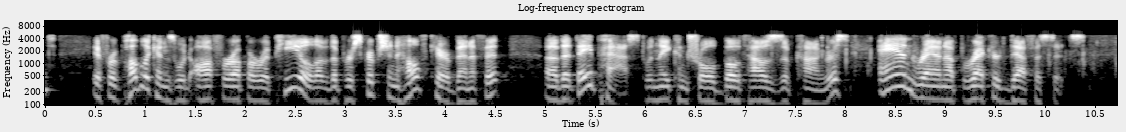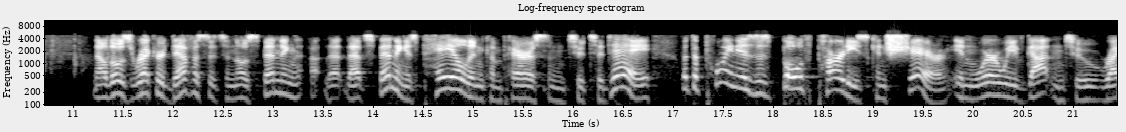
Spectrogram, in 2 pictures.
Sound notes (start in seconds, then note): 7.7 applause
